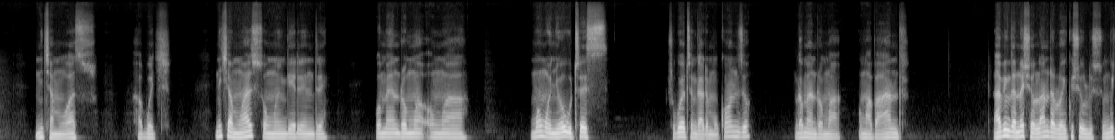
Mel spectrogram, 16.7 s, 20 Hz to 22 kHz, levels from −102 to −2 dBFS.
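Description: A recording of speech, with nothing technically wrong anywhere in it. No fault turns up at any point, so there are no times or causes to report.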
